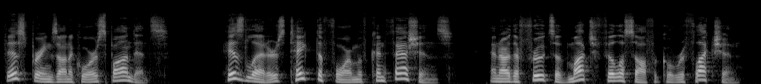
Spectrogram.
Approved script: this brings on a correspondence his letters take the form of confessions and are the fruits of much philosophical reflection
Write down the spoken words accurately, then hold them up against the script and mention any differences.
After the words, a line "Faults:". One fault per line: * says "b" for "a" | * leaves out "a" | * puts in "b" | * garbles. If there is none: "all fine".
this brings on a correspondence his letters take the form of confessions and are the fruits of much philosophical reflection
Faults:
all fine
